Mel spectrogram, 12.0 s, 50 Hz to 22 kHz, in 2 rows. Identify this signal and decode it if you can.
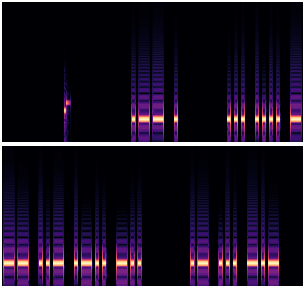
Morse code, heard as a keyed tone, about 17 wpm, 700 Hz. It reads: WE SHOULD ASK
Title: 2x Word-Spacing - Sentences from Top 300 Words - 17wpm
